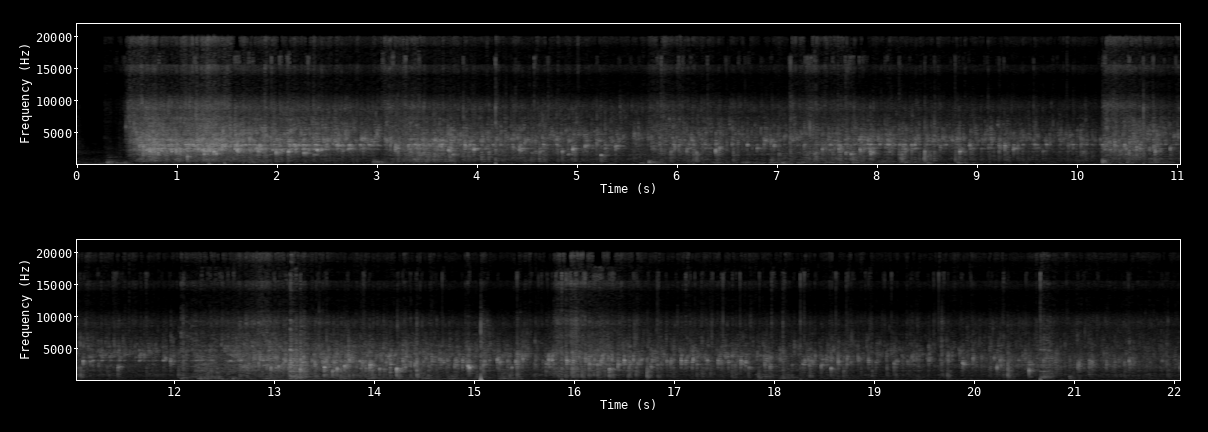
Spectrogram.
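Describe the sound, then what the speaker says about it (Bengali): Potatoes fry in mustard oil in a wok, with a steady, dense sizzle that holds loud for the whole stretch, broken by occasional stirring scrapes. "আলুর মধ্যে একটুখানি হলুদ আর একটুখানি লবণ দিয়ে একটু ভেজে নেব"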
